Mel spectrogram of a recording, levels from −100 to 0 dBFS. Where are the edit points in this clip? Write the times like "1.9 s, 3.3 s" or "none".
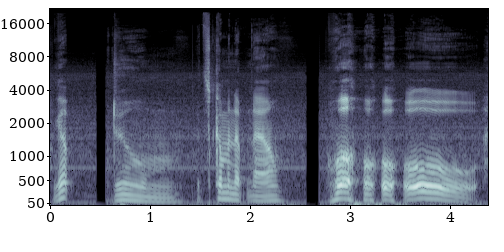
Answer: none

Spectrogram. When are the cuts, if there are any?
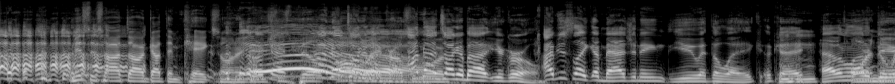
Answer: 5.4 s

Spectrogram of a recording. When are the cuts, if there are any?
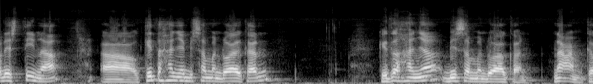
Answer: none

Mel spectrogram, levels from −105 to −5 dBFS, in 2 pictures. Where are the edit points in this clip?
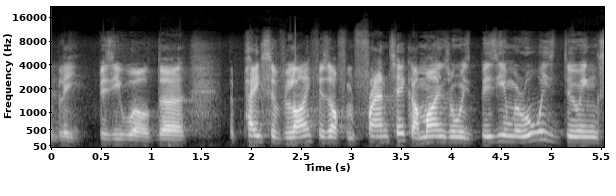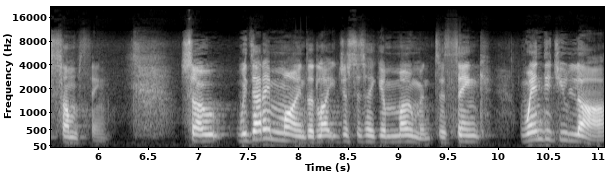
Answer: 1.4 s

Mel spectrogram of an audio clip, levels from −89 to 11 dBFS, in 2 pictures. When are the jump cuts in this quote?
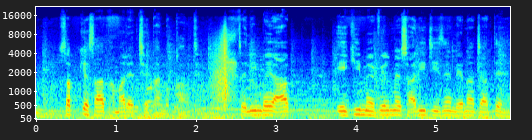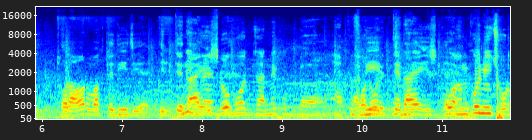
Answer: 2.3 s

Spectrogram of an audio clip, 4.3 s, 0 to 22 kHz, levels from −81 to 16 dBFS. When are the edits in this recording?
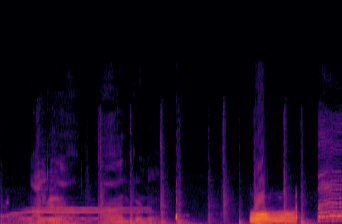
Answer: none

